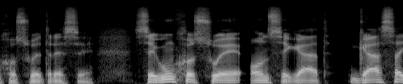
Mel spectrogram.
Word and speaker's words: Gat: Según 1 Samuel 17:4, la ciudad natal de Goliat era la ciudad filistea Gat, pronunciada así en hebreo.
